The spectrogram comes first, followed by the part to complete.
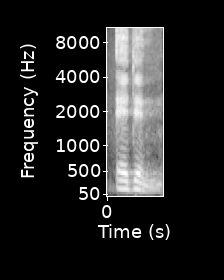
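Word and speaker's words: עדן: 히브리어로 복락이라는 뜻을 가진 단어인데 발음을 하면 에덴입니다. 에덴 많이 들어보셨죠? 에덴 동산 할 때 그 에덴과 똑같아요.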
